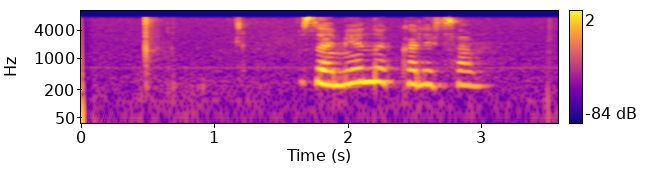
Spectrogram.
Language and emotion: Russian, neutral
